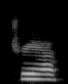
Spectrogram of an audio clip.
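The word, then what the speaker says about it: Shreya: Sharia.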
